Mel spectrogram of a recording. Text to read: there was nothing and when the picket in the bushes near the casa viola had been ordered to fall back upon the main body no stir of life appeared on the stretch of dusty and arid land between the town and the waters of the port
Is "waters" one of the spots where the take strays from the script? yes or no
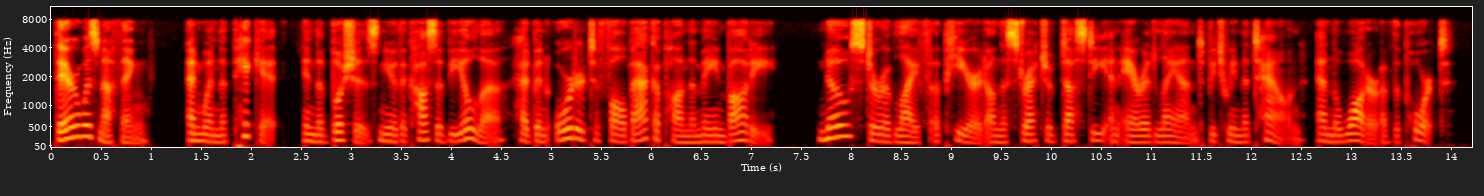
yes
